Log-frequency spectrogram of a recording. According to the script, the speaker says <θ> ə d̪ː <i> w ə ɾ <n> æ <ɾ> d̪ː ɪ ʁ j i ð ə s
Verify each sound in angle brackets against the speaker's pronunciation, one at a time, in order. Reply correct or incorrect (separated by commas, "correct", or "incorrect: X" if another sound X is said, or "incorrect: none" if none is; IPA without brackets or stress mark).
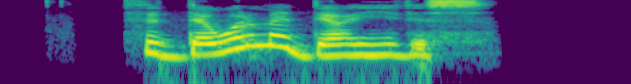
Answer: correct, incorrect: æ, incorrect: m, incorrect: none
